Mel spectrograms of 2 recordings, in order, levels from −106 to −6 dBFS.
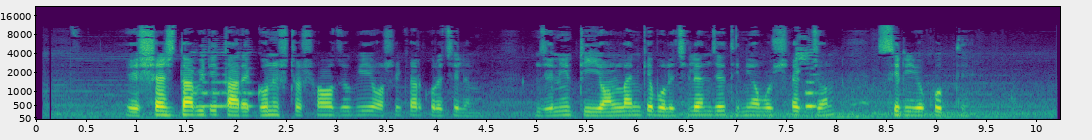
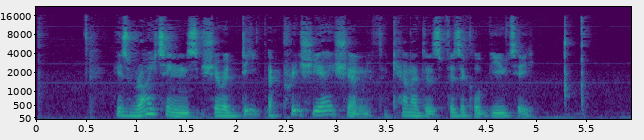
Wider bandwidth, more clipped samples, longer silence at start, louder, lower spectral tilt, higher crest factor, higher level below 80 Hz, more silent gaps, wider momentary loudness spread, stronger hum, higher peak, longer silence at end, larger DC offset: second, 11.5 kHz vs 16.5 kHz; neither; first, 0.9 s vs 0 s; first, -24 LUFS vs -46 LUFS; first, -4.5 dB/octave vs -2.5 dB/octave; about the same, 22 dB vs 24 dB; first, -56 dBFS vs -78 dBFS; neither; about the same, 14 LU vs 14 LU; neither; first, -2 dBFS vs -24 dBFS; first, 0.6 s vs 0.45 s; neither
